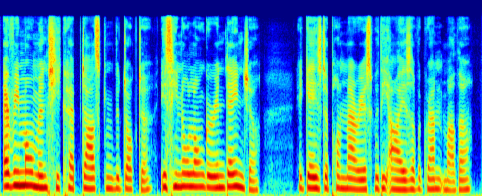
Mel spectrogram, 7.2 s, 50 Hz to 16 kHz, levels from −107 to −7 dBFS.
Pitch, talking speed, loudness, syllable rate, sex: 200 Hz, 190 wpm, -19 LUFS, 5.3 syllables/s, female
